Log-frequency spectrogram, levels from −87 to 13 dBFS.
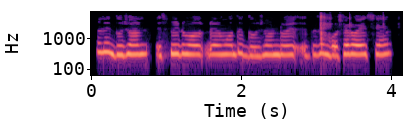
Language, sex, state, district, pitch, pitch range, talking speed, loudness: Bengali, female, West Bengal, Malda, 315 Hz, 300-320 Hz, 160 wpm, -15 LUFS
